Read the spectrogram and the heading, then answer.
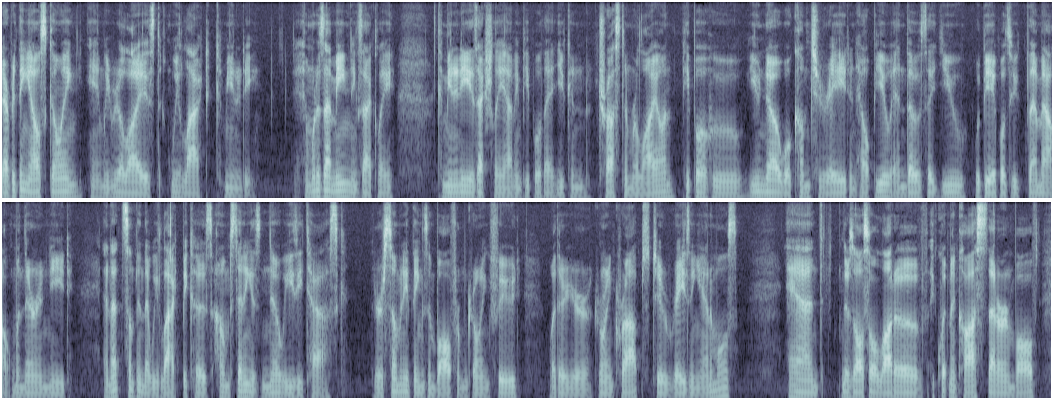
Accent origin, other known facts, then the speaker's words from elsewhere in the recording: California, United States; moved away as an adult; also born or lived in Bay Area; we spent so much time growing up in California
